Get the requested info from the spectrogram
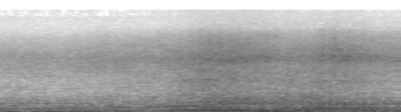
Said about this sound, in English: I don't know how people manage to ride bikes in all this traffic. It really is exciting. I'm going to turn left now, off of this main road, because it's very, very busy.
